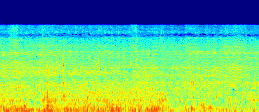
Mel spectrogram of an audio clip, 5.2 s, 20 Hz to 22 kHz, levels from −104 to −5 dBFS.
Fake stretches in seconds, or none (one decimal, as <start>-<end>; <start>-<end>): none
